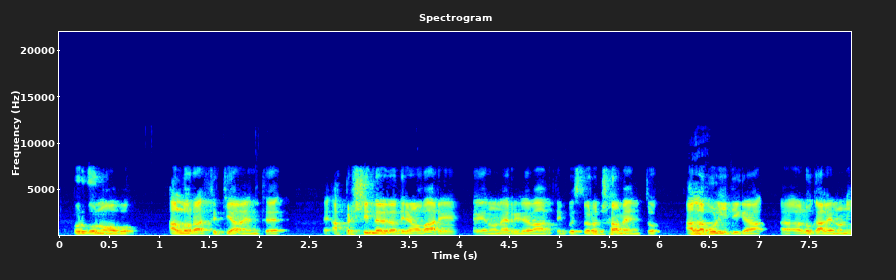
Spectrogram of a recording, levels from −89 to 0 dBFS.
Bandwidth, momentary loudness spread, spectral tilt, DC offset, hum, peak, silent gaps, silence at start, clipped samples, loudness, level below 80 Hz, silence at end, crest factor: 7.8 kHz; 10 LU; -4 dB/octave; under 0.1%; none; -8 dBFS; none; 0.15 s; under 0.1%; -25 LUFS; -62 dBFS; 0 s; 18 dB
